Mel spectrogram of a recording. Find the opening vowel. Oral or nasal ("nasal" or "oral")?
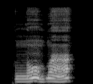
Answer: nasal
